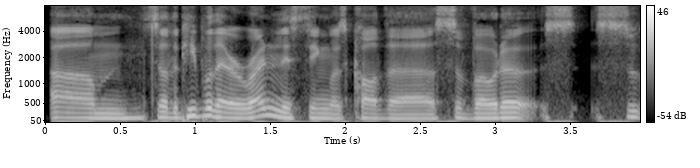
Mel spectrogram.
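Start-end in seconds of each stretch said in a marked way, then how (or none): none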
